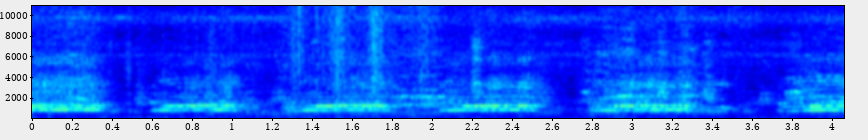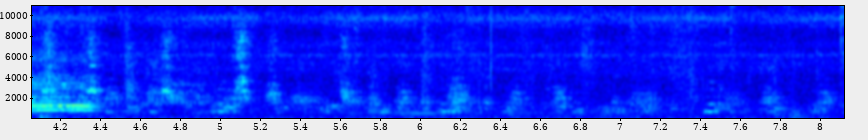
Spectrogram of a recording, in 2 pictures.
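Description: An Araucana hen gives five short, nasal, two-note calls in quick succession, then falls quiet under a steady low hum and faint background noise.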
